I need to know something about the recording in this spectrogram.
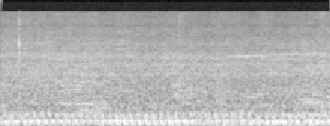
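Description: A motor vehicle's engine running close by as a steady low hum that swells through the middle, with people talking in the background.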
